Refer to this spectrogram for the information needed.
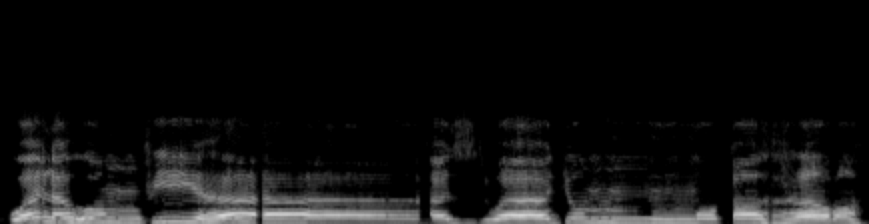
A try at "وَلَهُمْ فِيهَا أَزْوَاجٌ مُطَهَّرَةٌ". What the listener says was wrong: Nah, sedikit lagi Bu, humnya kurang jelas. Walahum hum fi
